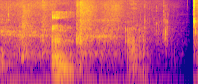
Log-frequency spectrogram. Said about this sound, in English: My body's telling me no. I'm about to blow my nose.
